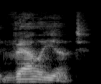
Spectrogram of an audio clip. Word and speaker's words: Vaillant: So I'm a big George Vaillant fan, and V-A-I-L-L-A-N-T. How do you pronounce his last name? – He pronounces it Valiant. – I always noticed that, but there's no extra I in there.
